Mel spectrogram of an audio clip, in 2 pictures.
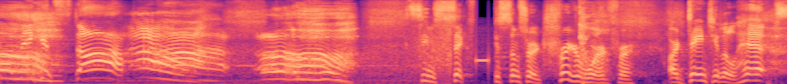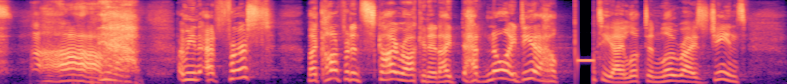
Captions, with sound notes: - Make it stop! (men groaning) It seems sick (beep) is some sort of trigger word for our dainty little hips. (groans) - Yeah, I mean, at first, my confidence skyrocketed. I had no idea how (beep) I looked in low-rise jeans,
